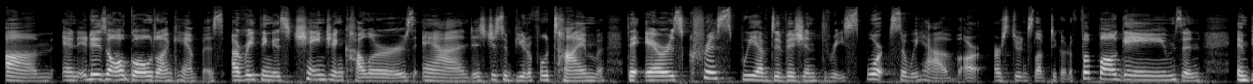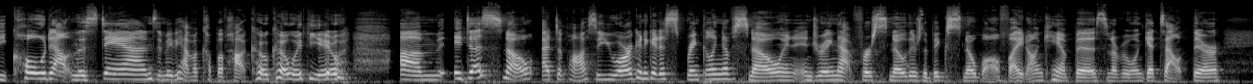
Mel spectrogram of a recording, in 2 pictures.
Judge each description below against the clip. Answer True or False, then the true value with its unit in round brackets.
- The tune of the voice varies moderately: True (4.2 semitones)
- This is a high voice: True (195 Hz)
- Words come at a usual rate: False (220 wpm)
